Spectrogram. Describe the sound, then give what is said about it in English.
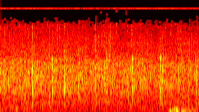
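Audience applause for a third-place team at a prize giving, steady clapping at moderate volume with no talk over it. “They already bailed, but we gave them a prize, so we'll just clap for them because they were there.”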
